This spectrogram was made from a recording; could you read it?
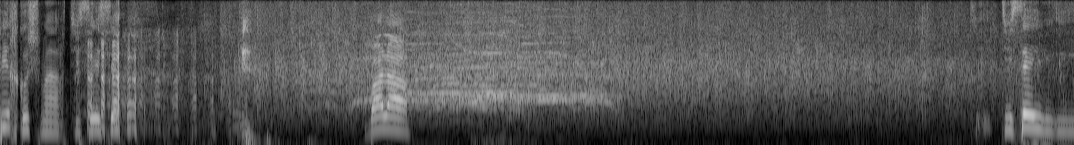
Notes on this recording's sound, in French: Enregistré Absolument Fabuleuses en public. Pour ce dernier épisode live.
